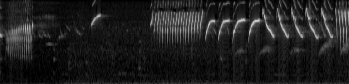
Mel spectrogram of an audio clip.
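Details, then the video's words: Belgian canary singing high and fast: a buzzy trill, a short pause, then a dense rolling trill and bright swooping whistled notes repeated about three times a second. "Belgian Canary Singing"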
